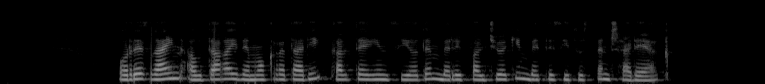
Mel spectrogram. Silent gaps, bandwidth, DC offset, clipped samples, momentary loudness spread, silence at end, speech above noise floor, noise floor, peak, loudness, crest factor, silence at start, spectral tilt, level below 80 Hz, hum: none; 8.2 kHz; under 0.1%; under 0.1%; 7 LU; 0.95 s; over 54 dB; under -90 dBFS; -20 dBFS; -37 LUFS; 18 dB; 1.2 s; -5.5 dB/octave; -74 dBFS; none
